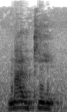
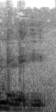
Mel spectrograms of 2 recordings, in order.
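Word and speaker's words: מַלְכִּי: A palavra rei, Meler, meu rei, Malki, não é Meleri, é Malki, porque flexionou, sofreu alteração.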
